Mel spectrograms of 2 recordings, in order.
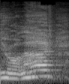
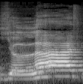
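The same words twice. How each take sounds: First: It is said loosely and relaxed. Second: It is said crisply and energetically.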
